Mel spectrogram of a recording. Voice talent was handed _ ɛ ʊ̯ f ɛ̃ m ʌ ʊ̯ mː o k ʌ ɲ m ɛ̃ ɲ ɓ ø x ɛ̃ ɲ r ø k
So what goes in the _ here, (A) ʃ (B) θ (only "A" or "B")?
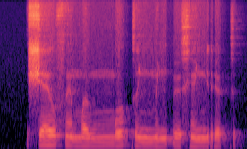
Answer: A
